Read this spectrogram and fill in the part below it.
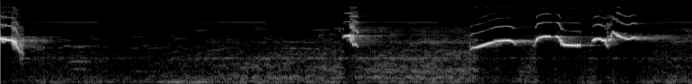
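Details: Oriental magpie-robin, being brought from lazy singing back to full voice, gives isolated sharp chips, then a final run of bright, rising whistled notes with twisting slurs.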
